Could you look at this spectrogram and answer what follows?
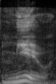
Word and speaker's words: Mu: is its sister city I I hope I'm pronouncing this right Mew it's just spelled mu there are two cities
